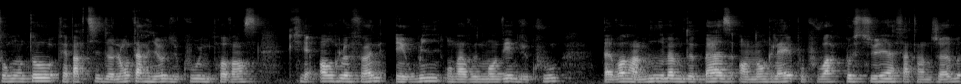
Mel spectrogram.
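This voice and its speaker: This man speaks at a moderate pace with a medium pitch. His intonation is monotone and flat. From France. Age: 20s. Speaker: YouTuber sharing expat advice. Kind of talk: vlog advice talk. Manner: casual, with frequent fillers.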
